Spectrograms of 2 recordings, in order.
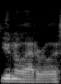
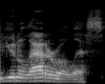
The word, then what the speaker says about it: unilateralis: affiliate corti opio corticeps unilateralist okay or unilateralism unilateral see i always say unilateralists but unilateralis is how yes pronounces it and so it's probably correct ophiocortics i can say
